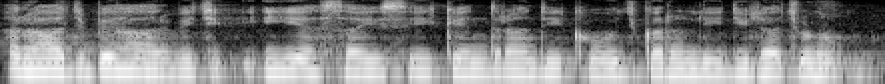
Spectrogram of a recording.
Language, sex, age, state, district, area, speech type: Punjabi, female, 18-30, Punjab, Fatehgarh Sahib, rural, read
